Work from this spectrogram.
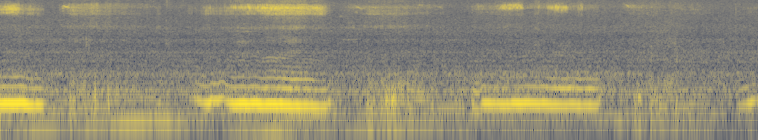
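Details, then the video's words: Pet cat asleep on a work desk, snoring steadily: low, buzzing rumbles alternate with soft hissing breaths, repeating about every three seconds in an even rhythm. "Snoring Cat"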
